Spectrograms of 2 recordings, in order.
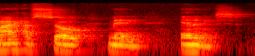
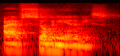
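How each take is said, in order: First: A subdued, heavy-hearted prayer; weary lament. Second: Said in the usual way. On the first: Acted. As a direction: draw out SO MANY ENEMIES with pauses. David's old prayer repeated for effect.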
